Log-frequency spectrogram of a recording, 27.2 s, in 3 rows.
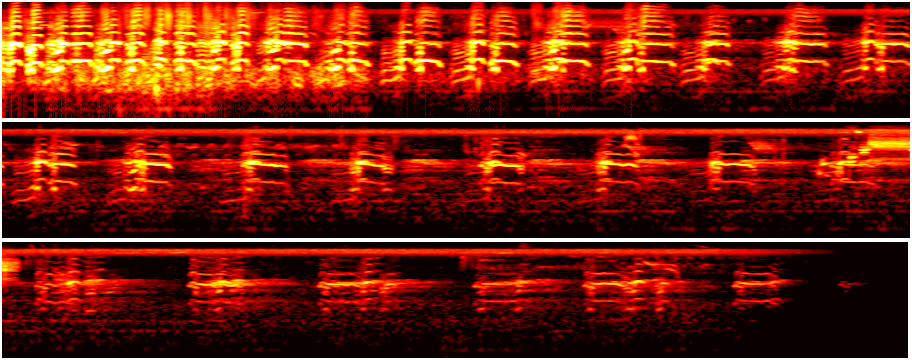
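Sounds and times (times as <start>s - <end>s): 
Canada goose: 0.0s - 15.6s, 17.2s - 19.3s, 21.4s - 22.2s, 22.9s - 26.1s.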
